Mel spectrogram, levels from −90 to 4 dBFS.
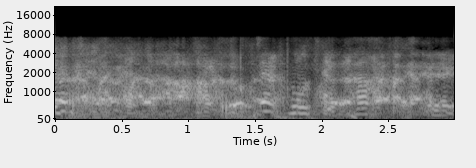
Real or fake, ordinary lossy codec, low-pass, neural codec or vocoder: fake; Opus, 64 kbps; 7.2 kHz; codec, 16 kHz, 1 kbps, FreqCodec, smaller model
